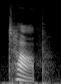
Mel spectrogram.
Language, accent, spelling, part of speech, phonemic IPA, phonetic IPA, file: English, US, top, noun / verb / adjective / adverb / interjection, /tɑp/, [tʰɑp], En-us-top.ogg
- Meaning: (noun) 1. The highest or uppermost part of something 2. The highest or uppermost part of something.: The part of something that is usually highest or uppermost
